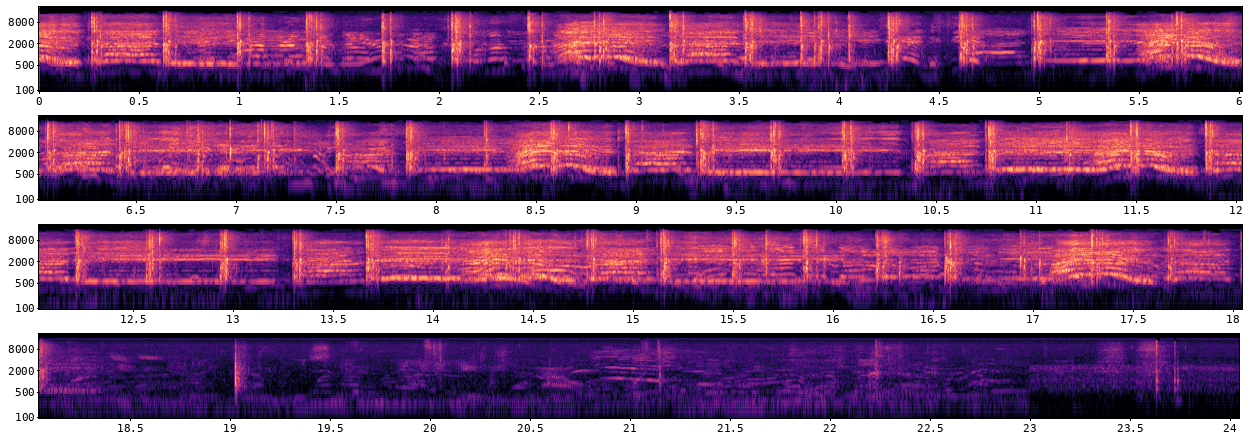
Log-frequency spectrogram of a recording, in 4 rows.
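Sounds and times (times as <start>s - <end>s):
rhythmic handclapping: 0.0s - 18.4s
women singing together: 0.0s - 18.5s.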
